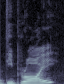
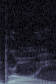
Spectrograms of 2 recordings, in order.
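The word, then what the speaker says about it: de Broglie: the ratio of the debris wavelength of the proton to the broad wavelength of the electron i pronounce it wrongly now it's debris the broad can even call it the broy the broad yeah the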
